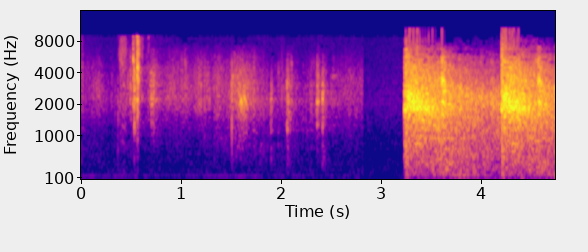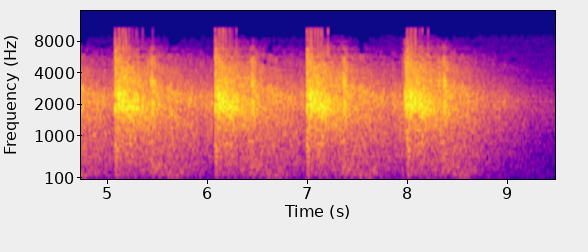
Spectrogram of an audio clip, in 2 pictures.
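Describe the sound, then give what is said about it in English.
Gunshots from a .44 revolver hand cannon in a film scene: six loud, sharp bangs about a second apart, each with a ringing, decaying tail, following a few fainter clicks and thuds. “Hits his hand cannon. That is Dirty Harry's hand cannon. That's a clip from Magnum Force.”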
